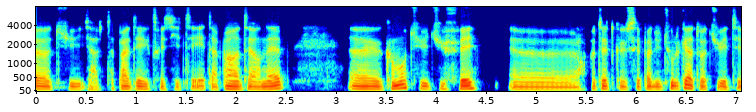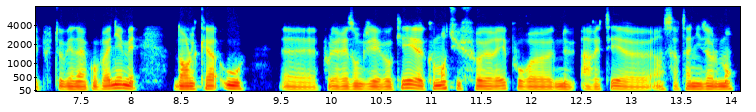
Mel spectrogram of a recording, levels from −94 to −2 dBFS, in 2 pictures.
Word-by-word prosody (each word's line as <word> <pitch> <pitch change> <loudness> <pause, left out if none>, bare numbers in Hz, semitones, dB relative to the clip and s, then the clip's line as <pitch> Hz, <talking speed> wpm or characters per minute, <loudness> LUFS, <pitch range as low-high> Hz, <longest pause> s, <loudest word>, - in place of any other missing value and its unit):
heu, 90 -2 +2
tu 90 -1 -5
tu - - -8
as - - -6
tu - - -18
as - - -11
pas 95 - +1
d'électricité, 95 +1 -4
tu - - -4
as - - -4
pas 95 - -1
internet, 90 +3 +2 0.6
heu, 95 -2 +3
comment 115 +5 +3
tu 95 -6 -4
tu 95 - -8
fais, 100 +3 +3 0.3
heu, 80 -2 -2
alors 80 +1 -6
peut-être - - -1
que - - -4
c'est - - -4
pas 90 - 0
du 90 -1 -2
tout 105 - 0
le 100 - -1
cas, - - +5
toi, - - -2
tu - - -2
étais - - -5
plutôt 90 - -5
bien 90 - +3
accompagnée 95 +7 +3
mais 105 -5 +4 0.3
dans 95 - +5
le 95 - +5
cas 100 +1 +1
où, 105 -3 +5 0.4
heu, 80 -3 -3
pour - - -5
les 90 - 0
raisons 90 +1 +1
que 90 - -3
j'ai 90 - +2
évoquées, 100 +6 +3
comment 105 +2 +3
tu 95 - -6
ferais 95 +1 +1
pour, 90 -3 -2
heu, 85 -1 +1
ne 90 0 +1
arrêter, 90 +3 -2
heu, 85 -3 -2
un 90 - -5
certain 90 +2 -2
isolement? 90 0 +3
90 Hz, 240 wpm, -22 LUFS, 85-95 Hz, 0.6 s, cas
